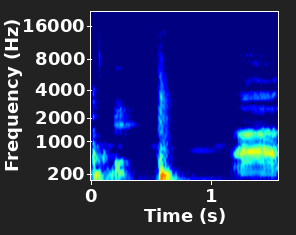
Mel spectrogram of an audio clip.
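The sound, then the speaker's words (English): Dice are rolled on a table during a tabletop role-playing game, for a roll with bardic inspiration, landing with a single sharp, hollow thunk, heard between bursts of people's voices and a drawn-out vocal tone at the end. “These dice are terrible.”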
